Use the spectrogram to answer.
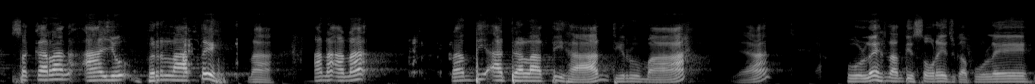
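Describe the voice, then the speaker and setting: Slow, patient male teacher in a reverberant room. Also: medium pitch, a bit bright. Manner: patient, soothing, repeats "ya" often. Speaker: religion teacher. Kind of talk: online class dictation to young pupils. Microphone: video call. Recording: roomy, long reverb.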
